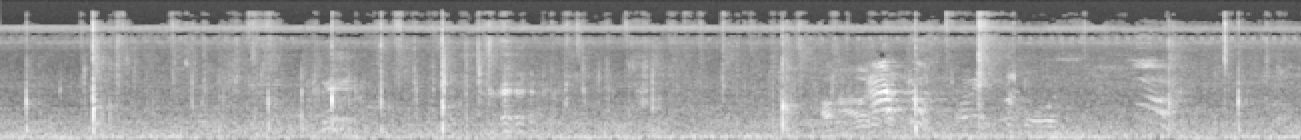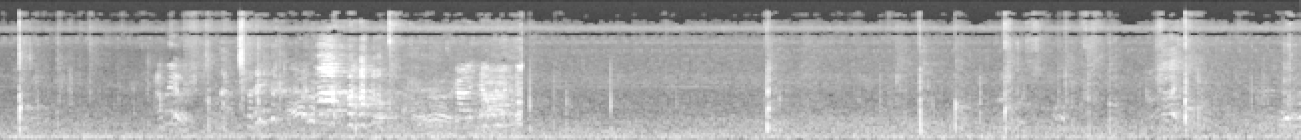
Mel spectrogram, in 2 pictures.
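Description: Rackets strike a tennis ball with sharp pops, back and forth.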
